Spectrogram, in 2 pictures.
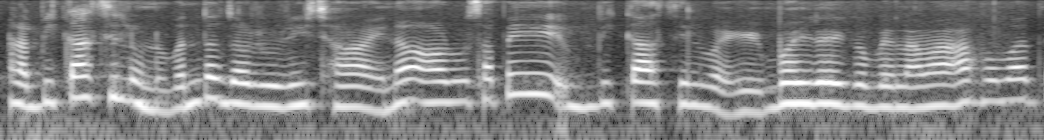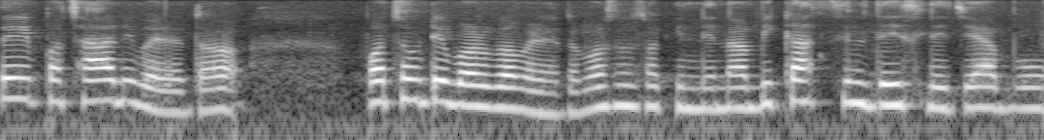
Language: Nepali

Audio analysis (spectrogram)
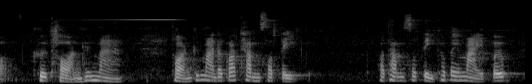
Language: Thai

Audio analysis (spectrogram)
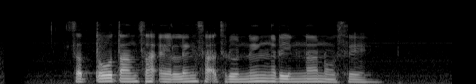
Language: Javanese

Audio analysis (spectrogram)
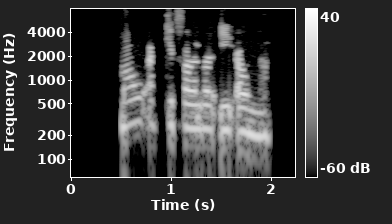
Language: Icelandic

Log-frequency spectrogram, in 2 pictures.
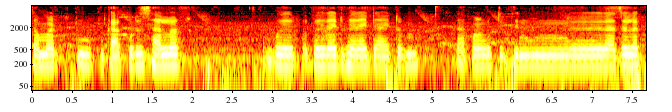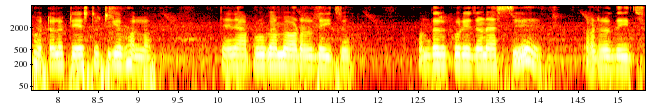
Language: Odia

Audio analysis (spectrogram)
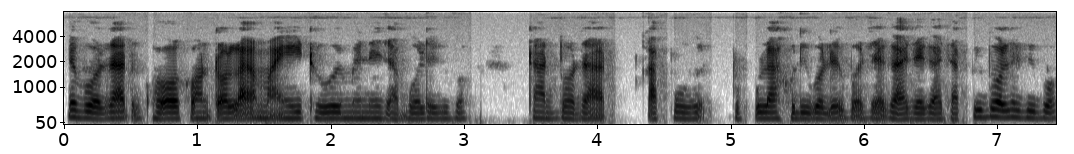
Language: Assamese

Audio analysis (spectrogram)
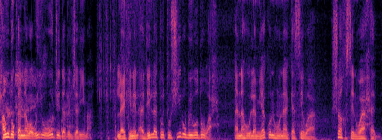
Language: Arabic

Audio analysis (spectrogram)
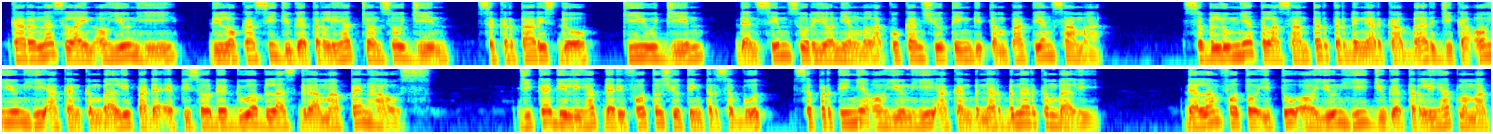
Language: Indonesian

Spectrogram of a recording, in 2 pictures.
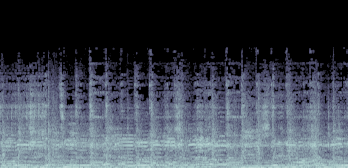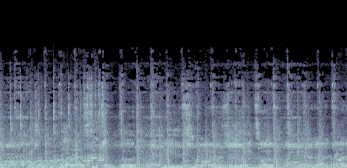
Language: Arabic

